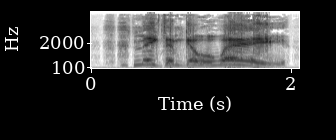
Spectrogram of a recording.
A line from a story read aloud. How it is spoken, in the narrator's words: Pharaoh screamed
